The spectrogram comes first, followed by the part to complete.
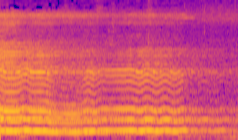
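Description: A man's voice holding one long sung note of a naat, a devotional Urdu chant, with a steady vibrato. The note fades and stops near the end.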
